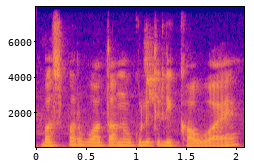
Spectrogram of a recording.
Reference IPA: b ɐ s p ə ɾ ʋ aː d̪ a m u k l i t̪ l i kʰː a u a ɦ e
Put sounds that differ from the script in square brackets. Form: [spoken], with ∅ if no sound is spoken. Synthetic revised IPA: b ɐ s p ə ɾ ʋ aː [t̪] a [n] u k l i t̪ l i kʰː a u a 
